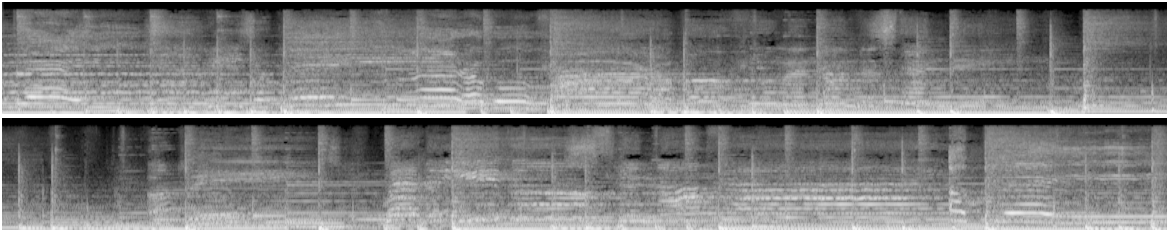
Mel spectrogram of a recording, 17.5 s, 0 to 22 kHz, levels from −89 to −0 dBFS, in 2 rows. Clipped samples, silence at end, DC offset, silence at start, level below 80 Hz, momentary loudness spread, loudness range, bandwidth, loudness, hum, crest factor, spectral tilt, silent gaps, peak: under 0.1%; 0 s; under 0.1%; 0 s; -16 dBFS; 5 LU; 3 LU; 16.5 kHz; -14 LUFS; none; 12 dB; -5.5 dB/octave; none; 0 dBFS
